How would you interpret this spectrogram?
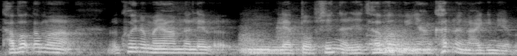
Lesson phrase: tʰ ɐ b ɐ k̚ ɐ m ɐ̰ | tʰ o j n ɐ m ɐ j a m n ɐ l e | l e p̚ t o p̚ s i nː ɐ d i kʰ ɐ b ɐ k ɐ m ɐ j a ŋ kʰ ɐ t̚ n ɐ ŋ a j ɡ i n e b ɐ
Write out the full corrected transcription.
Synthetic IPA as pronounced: tʰ ɐ b ɐ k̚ ɐ m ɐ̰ | kʰ o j n ɐ m ɐ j a m n ɐ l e | l e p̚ t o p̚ s i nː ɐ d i tʰ ɐ b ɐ k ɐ m ɐ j a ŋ kʰ ɐ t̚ n ɐ ŋ a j ɡ i n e b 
